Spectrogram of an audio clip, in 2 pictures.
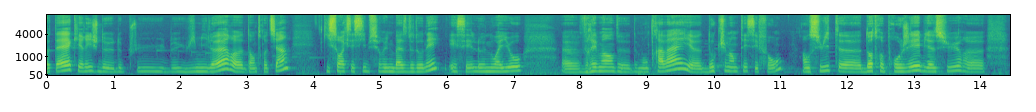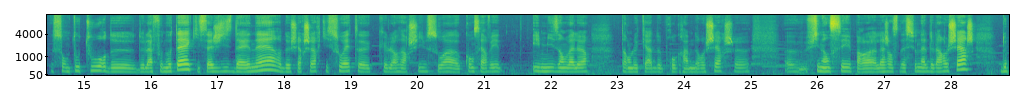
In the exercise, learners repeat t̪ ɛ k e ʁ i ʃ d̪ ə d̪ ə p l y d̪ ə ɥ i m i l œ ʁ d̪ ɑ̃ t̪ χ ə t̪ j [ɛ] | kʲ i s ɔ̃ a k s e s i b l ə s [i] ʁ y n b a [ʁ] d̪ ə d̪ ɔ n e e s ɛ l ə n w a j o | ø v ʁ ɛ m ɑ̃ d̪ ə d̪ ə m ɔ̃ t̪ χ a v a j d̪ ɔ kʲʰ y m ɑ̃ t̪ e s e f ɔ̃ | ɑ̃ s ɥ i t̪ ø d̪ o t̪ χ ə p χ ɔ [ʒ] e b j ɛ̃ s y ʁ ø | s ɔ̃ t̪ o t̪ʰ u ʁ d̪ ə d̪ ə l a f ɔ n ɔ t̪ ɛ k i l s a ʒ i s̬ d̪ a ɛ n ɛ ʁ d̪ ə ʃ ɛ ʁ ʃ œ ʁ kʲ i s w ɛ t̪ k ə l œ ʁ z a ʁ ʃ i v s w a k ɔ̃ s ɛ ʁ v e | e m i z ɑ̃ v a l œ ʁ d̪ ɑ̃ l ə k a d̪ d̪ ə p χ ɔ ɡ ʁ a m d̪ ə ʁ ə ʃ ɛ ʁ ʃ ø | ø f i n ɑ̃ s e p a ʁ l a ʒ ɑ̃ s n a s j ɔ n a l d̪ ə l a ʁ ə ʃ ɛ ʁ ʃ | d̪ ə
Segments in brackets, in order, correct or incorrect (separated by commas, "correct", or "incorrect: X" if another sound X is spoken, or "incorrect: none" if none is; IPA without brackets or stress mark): incorrect: ɛ̃, incorrect: y, incorrect: z, correct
